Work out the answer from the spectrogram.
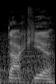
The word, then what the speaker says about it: Dacia: I can see one Dacia there, but I don't know whether they got too much more. Or Dacia, if you want to get the correct supposed pronunciation for it.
